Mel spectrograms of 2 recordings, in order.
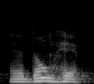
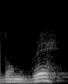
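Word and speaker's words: Dombre: muito corajoso, o senhor Domré. Ele, na época nós falamos Dombré, né, mas aqui a pronúncia francesa, conforme alguns amigos, é Domré, né?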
